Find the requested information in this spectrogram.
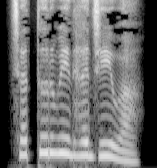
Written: ಚತುರ್ವಿಧಜೀವ

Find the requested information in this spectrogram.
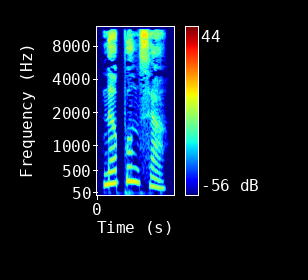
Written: ನಪುಂಸ

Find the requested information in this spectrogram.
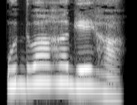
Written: ಉದ್ವಾಹಗೇಹ

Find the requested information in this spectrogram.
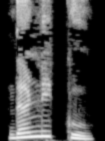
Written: ದಣ್ಣಿಕ್ಕು

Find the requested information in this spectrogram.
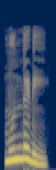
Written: ಮುಂದಿಡು

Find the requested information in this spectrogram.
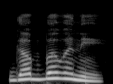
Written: ಗಬ್ಬವನೆ

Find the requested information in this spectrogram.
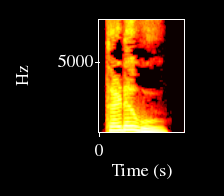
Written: ಧಡವೆ

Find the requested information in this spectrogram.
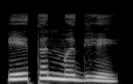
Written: ಏತನ್ಮಧ್ಯೆ

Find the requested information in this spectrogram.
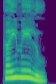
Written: ಕೈಮೇಲು

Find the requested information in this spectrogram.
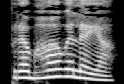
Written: ಪ್ರಭಾವಲಯ

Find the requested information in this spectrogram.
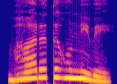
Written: ಭಾರತಹುಣ್ಣಿವೆ

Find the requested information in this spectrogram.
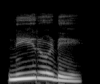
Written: ನೀರೊಡೆ

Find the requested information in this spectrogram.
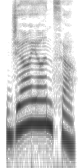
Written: ಜ್ಯಾಯಾಂಸ

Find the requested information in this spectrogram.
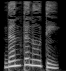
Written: ದಂತನೂತಿ

